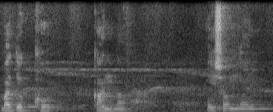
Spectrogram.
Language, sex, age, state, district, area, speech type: Bengali, male, 30-45, West Bengal, Bankura, urban, spontaneous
